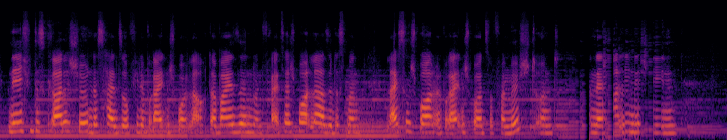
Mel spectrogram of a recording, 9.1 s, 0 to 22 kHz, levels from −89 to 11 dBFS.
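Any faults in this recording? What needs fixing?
Repeated packet loss (robotic sound) runs from 7.09 to 8.29 s. Over that 1.2-second stretch the stream keeps dropping or delaying packets in short bursts, the longest hole about 80 ms. Each hole is bridged by stretching out the last received sound, so roughly 540 ms, about 45% of the span, is concealment rather than real audio. The sound turns choppy, with pieces missing. To prevent it, stabilise the network path and give the jitter buffer enough depth to absorb late packets, with forward error correction to recover lost ones.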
